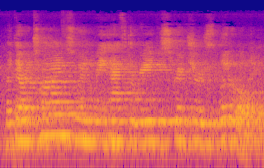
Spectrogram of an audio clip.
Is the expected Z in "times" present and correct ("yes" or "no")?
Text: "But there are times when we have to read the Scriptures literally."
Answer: yes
